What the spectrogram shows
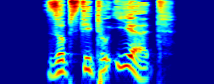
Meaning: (verb) past participle of substituieren; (adjective) substituted
- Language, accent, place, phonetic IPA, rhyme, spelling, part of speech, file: German, Germany, Berlin, [zʊpstituˈiːɐ̯t], -iːɐ̯t, substituiert, verb, De-substituiert.ogg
